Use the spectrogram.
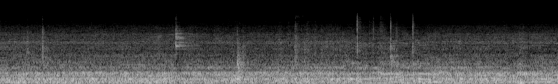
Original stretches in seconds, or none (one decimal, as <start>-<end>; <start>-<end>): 0.0-3.4; 4.4-5.1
